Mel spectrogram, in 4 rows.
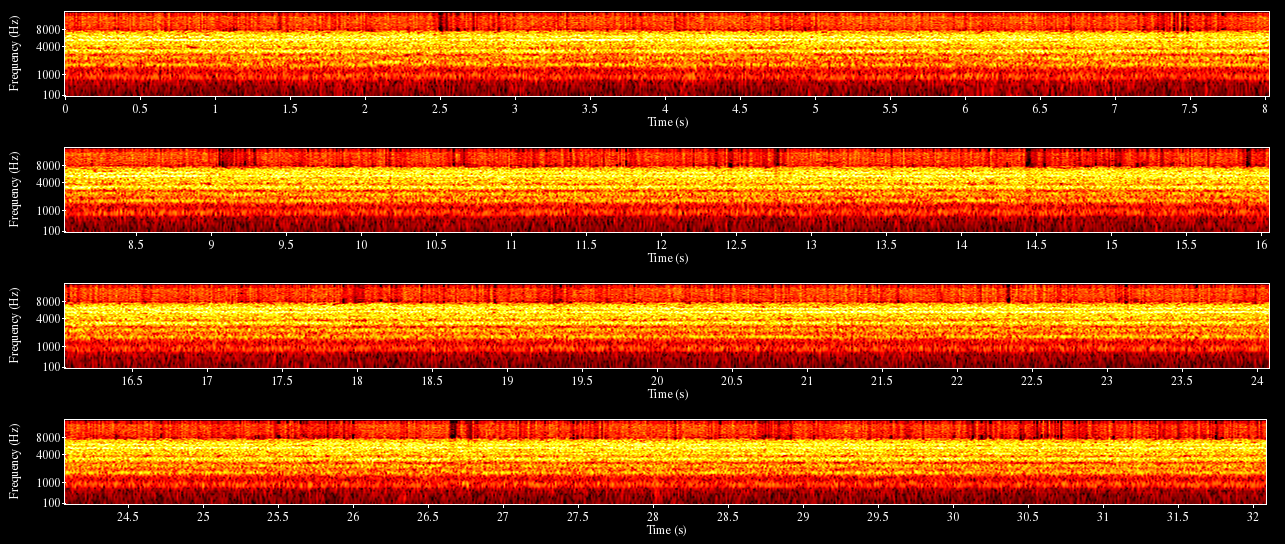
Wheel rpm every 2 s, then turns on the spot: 230, 240, 230, 220, 230, 230, 230, 230, 230, 230, 230, 230, 230, 230, 230, 230.
none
